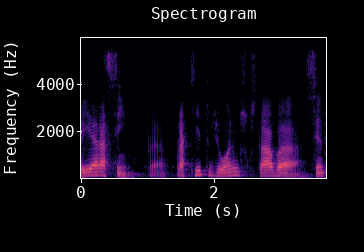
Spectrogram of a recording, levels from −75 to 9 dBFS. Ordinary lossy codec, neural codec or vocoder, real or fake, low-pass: AAC, 32 kbps; none; real; 5.4 kHz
